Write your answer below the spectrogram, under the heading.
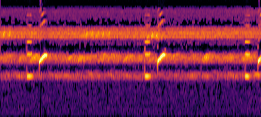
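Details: A common coqui in rainforest gives its two-note 'co-QUI' call, a low note then a rising whistle, about every two seconds.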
